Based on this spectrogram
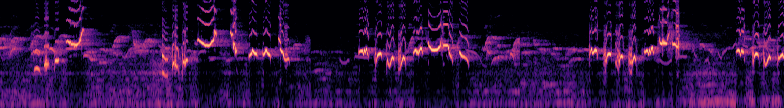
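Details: Oriental magpie-robin provoked into agitated, heated singing, unloading its learned song repertoire: bursts of sharp, whistled, rapidly bending notes and chips in quick runs, separated by brief pauses.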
